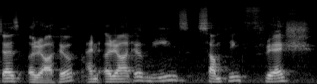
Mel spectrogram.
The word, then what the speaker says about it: Arata: It's pronounced as Arata.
